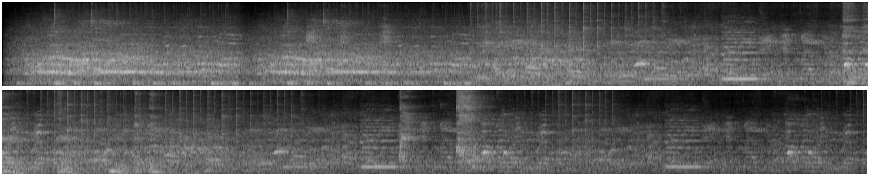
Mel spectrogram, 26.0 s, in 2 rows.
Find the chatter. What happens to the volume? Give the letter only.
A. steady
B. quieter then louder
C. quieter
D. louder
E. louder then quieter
C.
